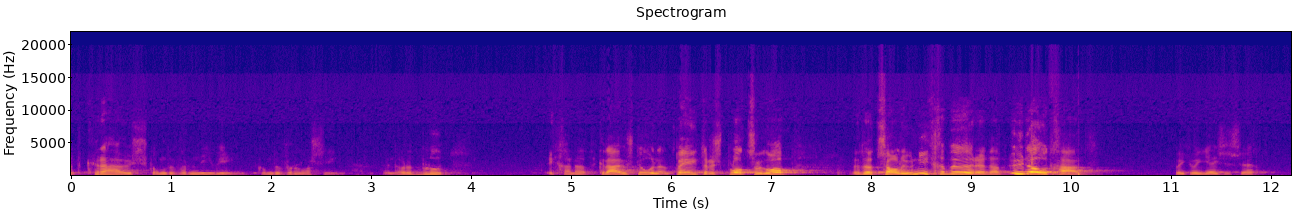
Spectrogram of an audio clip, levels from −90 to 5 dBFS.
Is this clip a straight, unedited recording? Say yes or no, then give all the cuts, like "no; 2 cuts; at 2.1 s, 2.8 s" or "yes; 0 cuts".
no; 2 cuts; at 3.0 s, 6.0 s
